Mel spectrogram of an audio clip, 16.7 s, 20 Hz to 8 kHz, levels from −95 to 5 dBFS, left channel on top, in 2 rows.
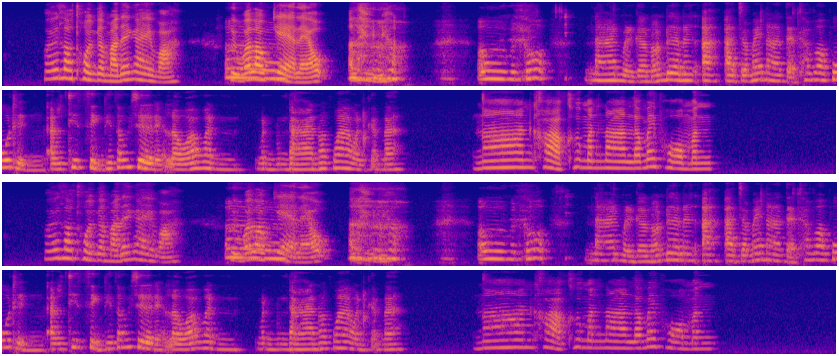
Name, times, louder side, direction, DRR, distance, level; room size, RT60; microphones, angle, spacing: voice 1, 0.4-1.8 2.3-3.9 5.1-5.3 13.1-15.4, left 7 dB, 80° left, 0.3 m, -25 dB
voice 2, 2.2-2.8 3.5-4.0 4.4-4.5 4.7-5.4 5.8-12.3, left 4 dB, 15° left, 1.5 m, -27 dB
3.4 x 2.2 x 2.6 m
head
